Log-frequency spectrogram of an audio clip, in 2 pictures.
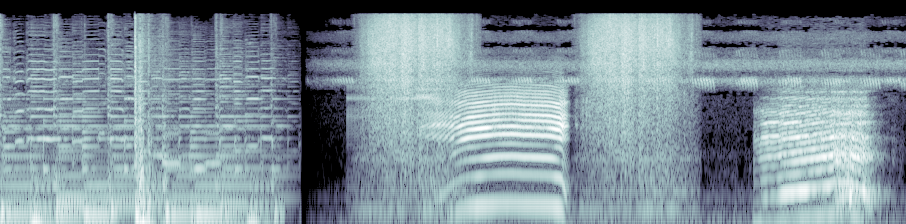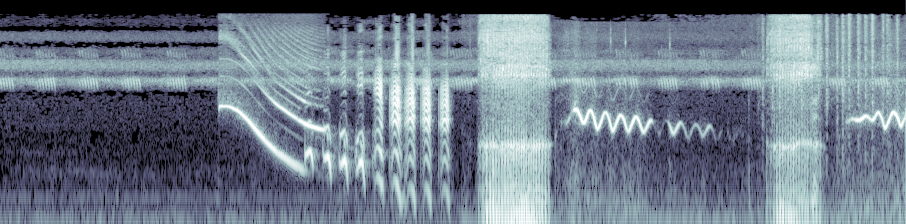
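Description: Background country-style fiddle music that stops about three seconds in, followed by a string of added sound effects: a cow mooing, a second rising call, a long falling whistle, a quick rattle of ticks, two thumps, and a wobbling boing-like tone.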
